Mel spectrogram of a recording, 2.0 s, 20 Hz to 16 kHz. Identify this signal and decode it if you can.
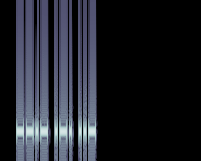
Morse code, heard as a keyed tone, about 64 wpm, 700 Hz. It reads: QRU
